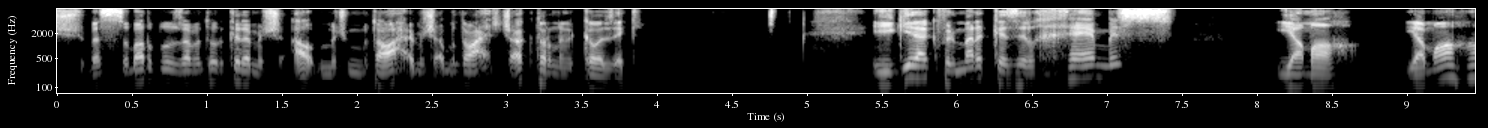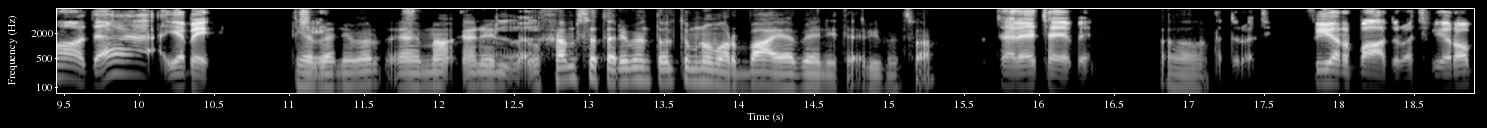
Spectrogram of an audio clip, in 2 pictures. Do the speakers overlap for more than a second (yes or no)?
no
